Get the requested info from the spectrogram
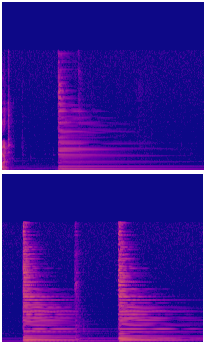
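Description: Figured-bass chords played on a keyboard instrument: three chords, struck about a second in, at about four and a half seconds and at about six and a half seconds, each ringing on and slowly fading.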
